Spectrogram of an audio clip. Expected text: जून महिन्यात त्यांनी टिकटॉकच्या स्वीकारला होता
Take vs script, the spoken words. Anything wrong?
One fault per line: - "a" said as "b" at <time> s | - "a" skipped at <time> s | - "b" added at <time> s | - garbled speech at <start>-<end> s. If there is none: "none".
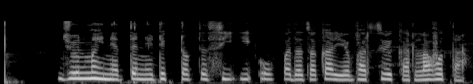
- "सीईओ पदाचा कार्यभार" added at 2.1 s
